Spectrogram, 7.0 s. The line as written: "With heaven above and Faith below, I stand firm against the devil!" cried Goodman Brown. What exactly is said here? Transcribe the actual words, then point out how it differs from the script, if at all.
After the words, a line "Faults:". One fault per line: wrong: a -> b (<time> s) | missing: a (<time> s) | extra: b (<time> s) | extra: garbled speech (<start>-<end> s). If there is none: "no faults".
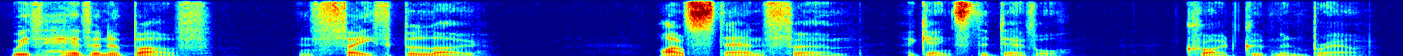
"With heaven above and Faith below, I stand firm against the devil!" cried Goodman Brown.
Faults:
no faults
